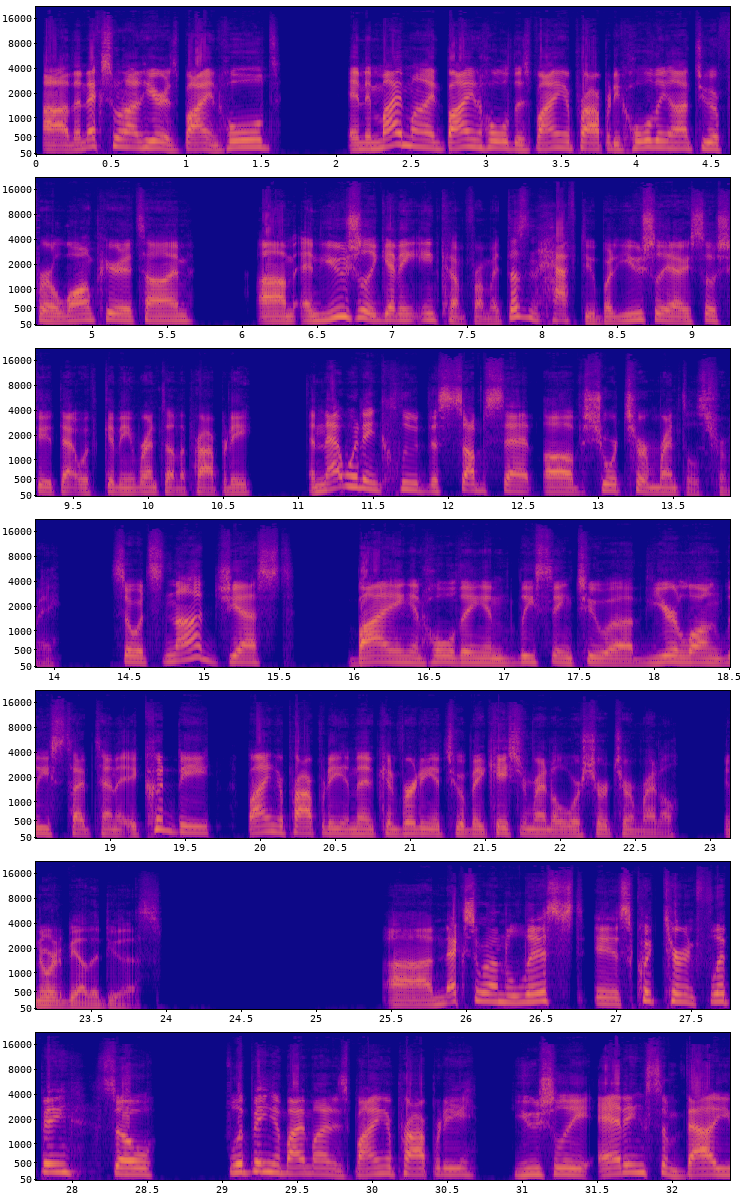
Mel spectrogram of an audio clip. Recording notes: This was a live class recorded.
